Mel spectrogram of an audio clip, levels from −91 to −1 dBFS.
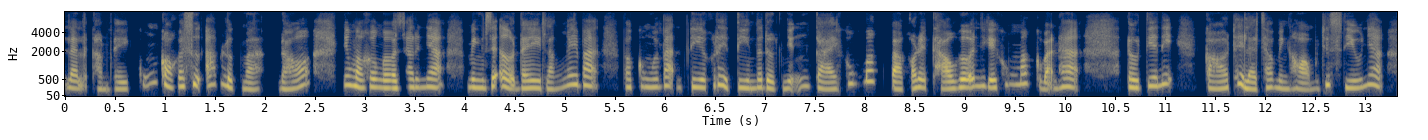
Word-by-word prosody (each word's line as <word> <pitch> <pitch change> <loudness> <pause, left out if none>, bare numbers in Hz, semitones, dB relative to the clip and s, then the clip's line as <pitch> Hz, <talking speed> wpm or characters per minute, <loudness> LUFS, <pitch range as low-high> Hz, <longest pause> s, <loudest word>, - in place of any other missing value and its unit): là 225 -5 +1
lại - - -7
cảm 195 -1 -6
thấy 195 0 -2
cũng 325 +7 -10
có 345 - +5
cái 265 +2 +1
sự 325 +4 +2
áp 330 0 -2
lực 250 -8 +2
mà, 195 -1 -3 0.2
đó. 215 +8 -1 0.3
Nhưng 305 -2 +1
mà 255 - +6
không 245 0 +1
có 225 -1 +5
sao 250 - 0
đây 245 - -2
nha, 245 -1 +2 0.2
mình 240 -2 +1
sẽ 275 - +6
ở 265 -3 +5
đây 220 0 +2
lắng 200 +3 -5
nghe 320 +3 +1
bạn, 300 -3 +2 0.2
và 245 - -1
cùng 255 -2 -4
với 250 0 -2
bạn 285 - +1
tìm 245 -1 +3
có 290 - -10
thể 285 - +3
tìm 225 -2 0
ra 235 - +2
được 220 -4 +2
những 235 +6 -5
cái 200 -6 -1
khúc 350 0 -6
mắc 420 0 +2
và 210 -2 +6
có 210 - +2
thể 240 0 +4
tháo 205 - +2
gỡ 245 +2 +6
những 275 +2 +1
cái 230 - +6
khúc 320 +7 -13
mắc 345 +2 -2
của - - -7
bạn - - +1
ha. 255 0 +2 0.5
Đầu 240 -1 +6
tiên 280 +2 +1
ấy, 345 - -1 0.3
có 215 0 0
thể 340 - +2
là 200 -2 +4
cho 240 +5 -4
mình 220 -3 -4
hỏi 195 -1 0
một - - -14
chút 315 - 0
xíu 225 0 0
nha, 300 -1 0
245 Hz, 295 wpm, -25 LUFS, 220-280 Hz, 0.5 s, mà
